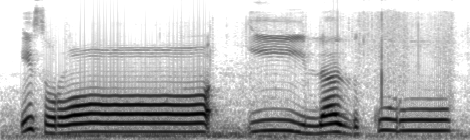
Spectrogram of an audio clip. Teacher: اس را کو ہم نے موٹا پڑھا اور کھینچا، کیونکہ آگے بڑی مد آ رہی ہے، 6 الف کے برابر کھینچا.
